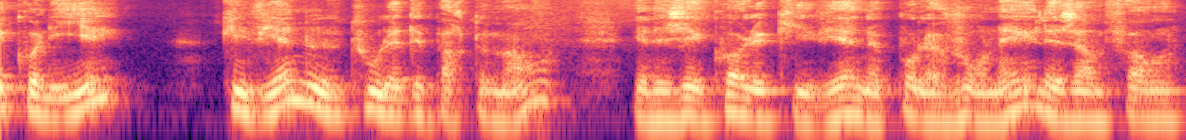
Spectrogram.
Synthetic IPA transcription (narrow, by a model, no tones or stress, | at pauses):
ekɔlije | kʲivjɛnd̪ət̪ʰuled̪epaʁt̪əmɑ̃ljalezekɔlkʰʲivjɛnpuʁlaʒuʁnelezɑ̃fɑ̃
